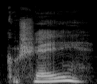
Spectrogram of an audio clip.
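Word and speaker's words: Gauthier: And Mercy Now by Mary Gaucher. It's not spelled that way, but that's how it's pronounced.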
